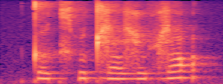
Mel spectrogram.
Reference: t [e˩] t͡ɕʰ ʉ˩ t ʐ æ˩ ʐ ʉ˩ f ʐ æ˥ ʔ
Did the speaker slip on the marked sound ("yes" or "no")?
no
